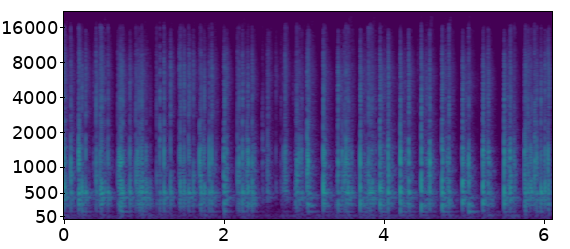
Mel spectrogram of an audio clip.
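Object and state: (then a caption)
Hard plastic surface. Fast, aggressive tapping and scratching with natural fingernails on a hard plastic surface. It produces a rapid, uneven run of short, sharp clicks with almost no ring, bright with a faint tone near 500 Hz.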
